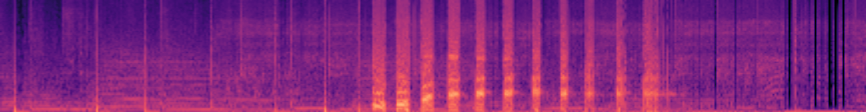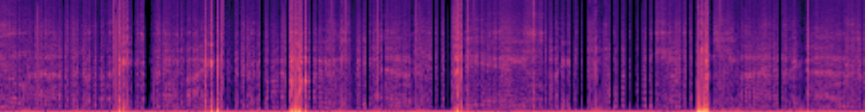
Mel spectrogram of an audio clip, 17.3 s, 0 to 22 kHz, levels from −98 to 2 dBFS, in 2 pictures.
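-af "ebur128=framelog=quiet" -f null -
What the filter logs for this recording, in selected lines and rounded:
Integrated loudness:
  I:         -27.3 LUFS
  Threshold: -38.8 LUFS
Loudness range:
  LRA:        13.8 LU
  Threshold: -48.3 LUFS
  LRA low:   -36.4 LUFS
  LRA high:  -22.6 LUFS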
